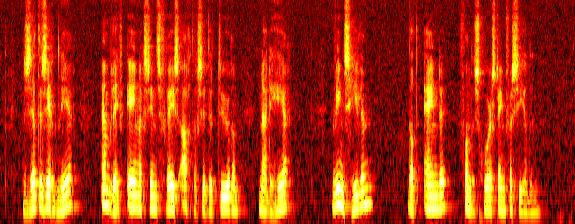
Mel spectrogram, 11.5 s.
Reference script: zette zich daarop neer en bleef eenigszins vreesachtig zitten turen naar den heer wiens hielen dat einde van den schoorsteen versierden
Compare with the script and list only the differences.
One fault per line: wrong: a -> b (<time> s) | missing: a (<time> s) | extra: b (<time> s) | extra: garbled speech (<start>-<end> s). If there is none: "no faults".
missing: daarop (1.1 s)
